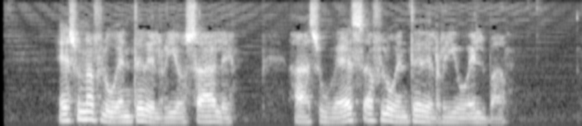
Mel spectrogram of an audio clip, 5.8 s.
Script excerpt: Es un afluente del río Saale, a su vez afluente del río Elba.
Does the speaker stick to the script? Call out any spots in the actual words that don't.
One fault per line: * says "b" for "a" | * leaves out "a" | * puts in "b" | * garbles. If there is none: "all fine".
all fine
